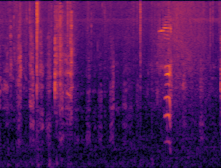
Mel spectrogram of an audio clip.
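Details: Seven-week-old German Shepherd puppies on their first time outside in Florida, exploring, playing in water and meeting chickens; faint, soft breathy panting bursts in quick succession, with a brief louder puff near the end and a person speaking nearby.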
